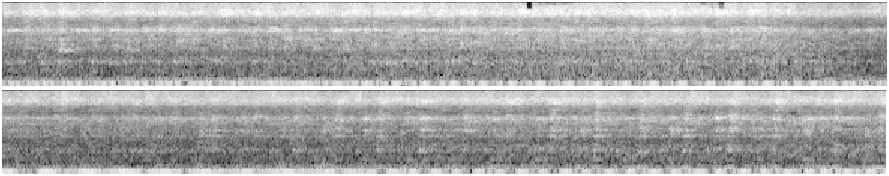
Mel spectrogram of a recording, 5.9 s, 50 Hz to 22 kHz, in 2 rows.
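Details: 1976 AMC Gremlin 232 inline-six that shakes under acceleration, with a failing fuel pump: uneven loping idle that keeps skipping; spark present, number 6 dead with zero compression, fuel or compression issue suspected.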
